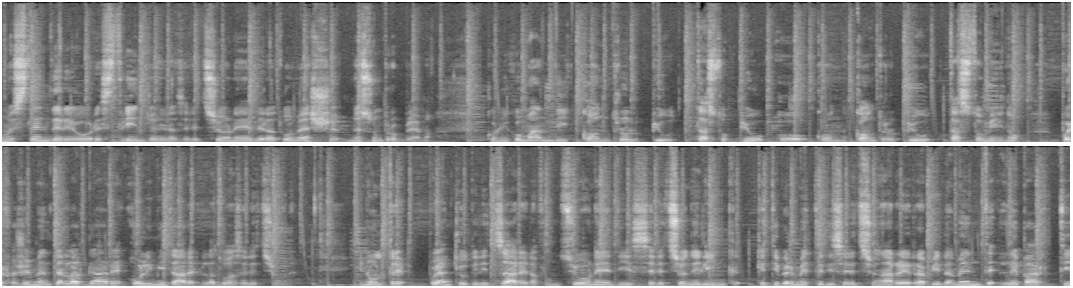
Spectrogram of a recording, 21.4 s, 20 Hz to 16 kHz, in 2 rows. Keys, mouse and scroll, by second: 2.8 ctrl+KP_Add, 3.4 ctrl+KP_Add, 4.0 ctrl+KP_Add, 4.6 ctrl+KP_Add, 5.2 ctrl+KP_Add, 5.6 ctrl+KP_Add, 5.9 ctrl+KP_Add, 10.9 ctrl+KP_Subtract, 11.2 ctrl+KP_Subtract, 11.6 ctrl+KP_Subtract, 11.8 ctrl+KP_Subtract, 12.1 ctrl+KP_Subtract, 12.4 ctrl+KP_Subtract, 12.8 ctrl+KP_Subtract, 13.1 ctrl+KP_Subtract, 13.4 ctrl+KP_Subtract, 14.2 ctrl+KP_Subtract.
